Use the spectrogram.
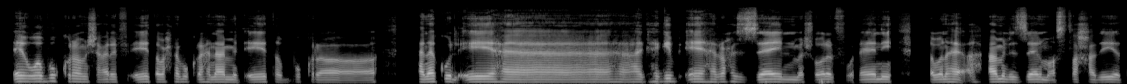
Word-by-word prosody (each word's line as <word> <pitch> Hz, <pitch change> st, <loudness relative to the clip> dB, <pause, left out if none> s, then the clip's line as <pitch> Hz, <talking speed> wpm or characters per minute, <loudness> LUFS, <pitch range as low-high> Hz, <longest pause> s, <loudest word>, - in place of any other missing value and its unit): إيه 135 Hz, -, +5 dB
هو 135 Hz, +1 st, +1 dB
بُكرة 145 Hz, -1 st, -3 dB
مش 125 Hz, -2 st, -1 dB
عارف 120 Hz, +1 st, -4 dB
إيه، 120 Hz, +2 st, 0 dB
طب 120 Hz, -, -4 dB
إحنا 125 Hz, +2 st, -4 dB
بُكرة 120 Hz, -1 st, -5 dB
هنعمل 115 Hz, -1 st, +1 dB
إيه، 120 Hz, +1 st, +1 dB
طب 115 Hz, -3 st, -11 dB
بُكرة 105 Hz, -2 st, -4 dB, 0.4 s
هناكل 135 Hz, +1 st, +1 dB
إيه، 125 Hz, 0 st, +4 dB
ه 115 Hz, 0 st, +2 dB
هاج 120 Hz, -, -3 dB
هاجيب 135 Hz, +2 st, 0 dB
إيه، 125 Hz, +1 st, +5 dB
هاروح 130 Hz, +2 st, -3 dB
إزاي 120 Hz, 0 st, +5 dB
المشوار 115 Hz, +1 st, -4 dB
الفُلاني، 120 Hz, 0 st, -2 dB, 0.4 s
طب 110 Hz, -, -1 dB
أنا 120 Hz, 0 st, +2 dB
ه -, -, -9 dB
هاعمل 125 Hz, 0 st, +2 dB
إزاي 115 Hz, +1 st, +1 dB
المصلحة 115 Hz, +1 st, -1 dB
ديّة؟ 115 Hz, +1 st, -3 dB
120 Hz, 160 wpm, -25 LUFS, 115-125 Hz, 0.4 s, إيه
